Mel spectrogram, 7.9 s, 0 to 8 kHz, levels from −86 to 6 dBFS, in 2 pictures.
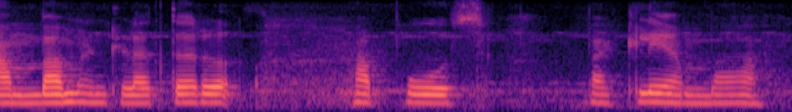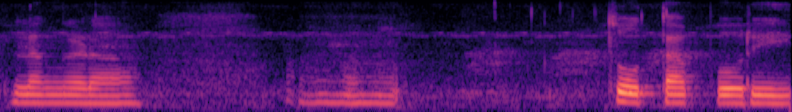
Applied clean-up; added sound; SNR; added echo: none; none; none; none.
